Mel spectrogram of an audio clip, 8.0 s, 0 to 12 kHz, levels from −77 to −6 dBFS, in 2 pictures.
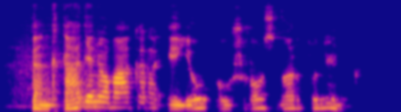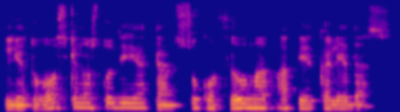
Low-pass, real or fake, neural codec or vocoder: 10.8 kHz; fake; codec, 44.1 kHz, 7.8 kbps, Pupu-Codec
